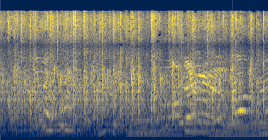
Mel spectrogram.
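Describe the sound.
A crowd applauding loudly and steadily for about four seconds, a dense wash of claps with excited shouting and cheering voices rising over it in the second half.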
